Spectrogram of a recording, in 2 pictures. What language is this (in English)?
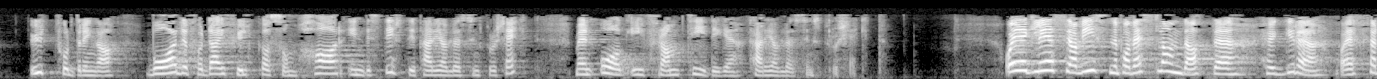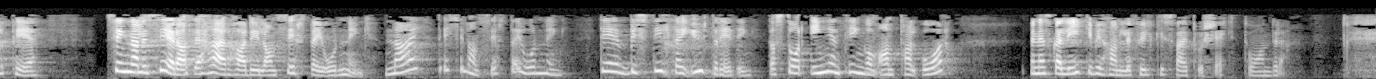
Norwegian Nynorsk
